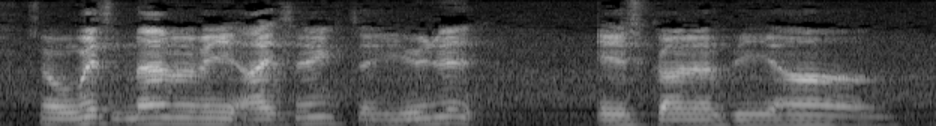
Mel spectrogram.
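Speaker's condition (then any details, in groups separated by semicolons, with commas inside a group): Tongue cancer surgery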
